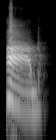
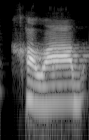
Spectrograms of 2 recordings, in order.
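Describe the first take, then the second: First: ख्वाब said khaab, w dropped; ख्वाब with no w sound; silent w. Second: ख्वाब with the w sounded, kha-waab; ख्वाब in two syllables, audible w; as written. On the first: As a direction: read ख्वाब as one syllable, "khaab". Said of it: "इसको हम लोग पढ़ते हैं". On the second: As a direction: say ख्वाब letter by letter as spelt, "khawaab". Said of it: "लिखने में तो आता है". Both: Shown as a demonstration.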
